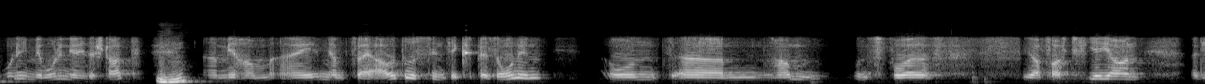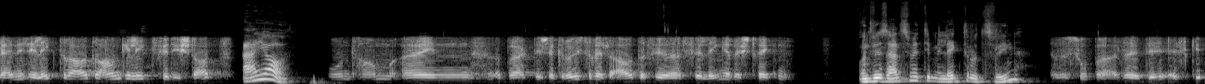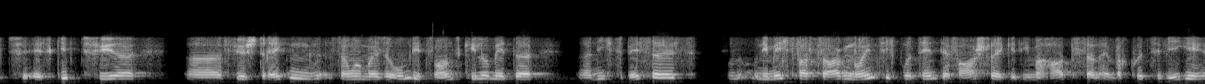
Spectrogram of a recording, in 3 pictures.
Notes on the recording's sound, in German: am Telefon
